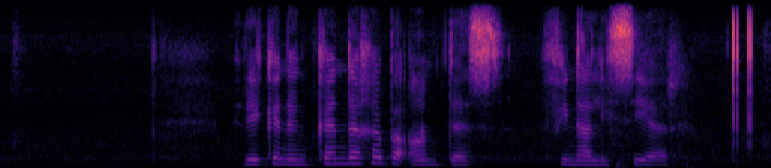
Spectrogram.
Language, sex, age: Afrikaans, female, 20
